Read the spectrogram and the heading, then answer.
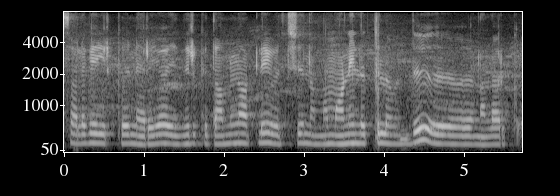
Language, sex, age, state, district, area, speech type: Tamil, female, 18-30, Tamil Nadu, Madurai, urban, spontaneous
